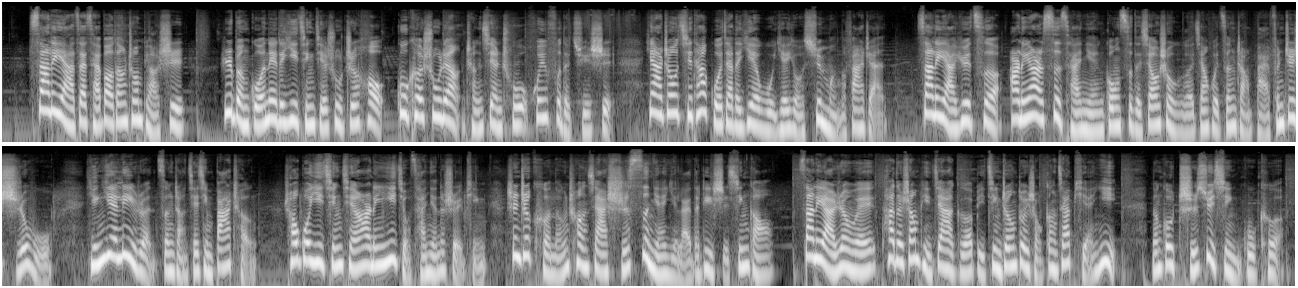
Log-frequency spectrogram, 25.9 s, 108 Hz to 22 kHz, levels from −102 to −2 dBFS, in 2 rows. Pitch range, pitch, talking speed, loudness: 180-255 Hz, 210 Hz, 330 characters per minute, -17 LUFS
